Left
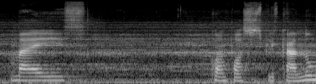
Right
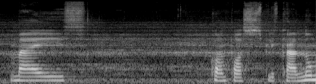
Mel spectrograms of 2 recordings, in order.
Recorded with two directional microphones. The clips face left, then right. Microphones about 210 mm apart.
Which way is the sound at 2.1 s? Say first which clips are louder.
Right 6 dB; 55° right (ahead or behind).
